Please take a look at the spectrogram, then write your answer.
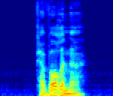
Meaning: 1. comparative degree of verworren 2. inflection of verworren: strong/mixed nominative masculine singular 3. inflection of verworren: strong genitive/dative feminine singular
- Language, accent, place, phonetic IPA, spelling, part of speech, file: German, Germany, Berlin, [fɛɐ̯ˈvɔʁənɐ], verworrener, adjective, De-verworrener.ogg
